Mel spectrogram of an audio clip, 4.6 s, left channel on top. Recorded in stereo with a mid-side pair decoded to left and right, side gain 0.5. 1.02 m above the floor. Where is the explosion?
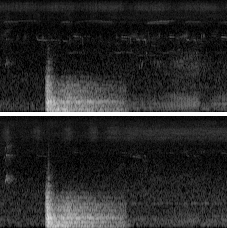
35° right, 3 m.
